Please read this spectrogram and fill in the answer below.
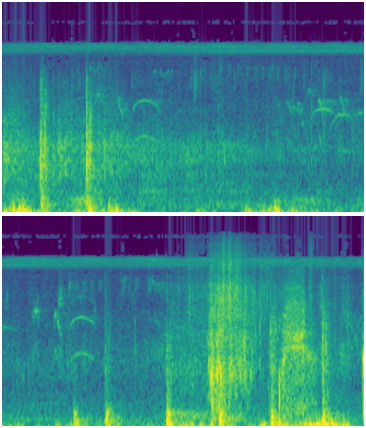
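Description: Footsteps on grass at the start, then small birds chirping in short arched calls, and a louder burst of rustling noise near the end.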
